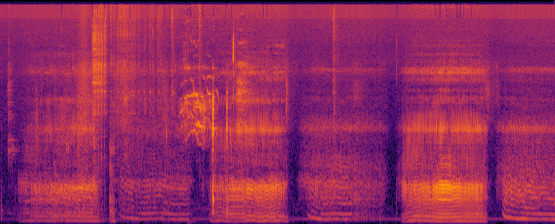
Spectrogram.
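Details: Loud, deep, rumbling snoring from a sleeping dog, continuous on both in-breath and out-breath, with noticeable bass; snoring.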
